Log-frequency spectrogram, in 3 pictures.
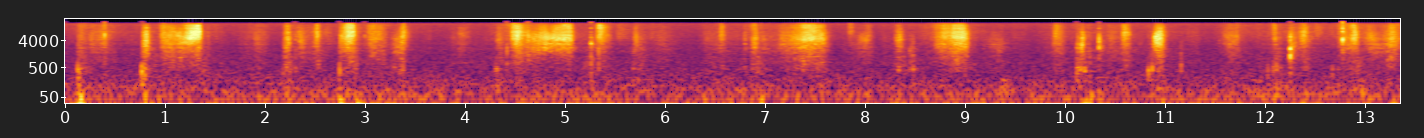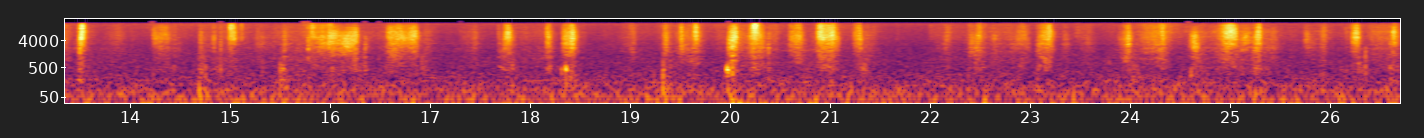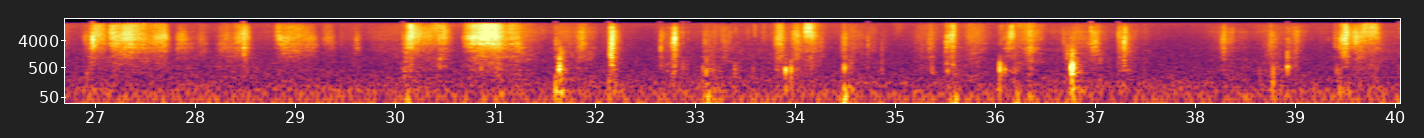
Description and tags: lino 03b slippers shuffle threshold
Shuffling on linoleum: slippers. Recorded with a ZOOM H2 in a basement of a house, normalized with Audacity.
